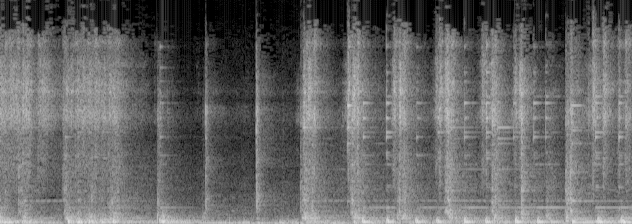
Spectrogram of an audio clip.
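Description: Street percussion band playing a driving funk groove on drums and hand percussion. The higher, sharper hits drop away briefly near the middle, and the full band comes back in at about the halfway point.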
